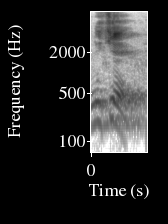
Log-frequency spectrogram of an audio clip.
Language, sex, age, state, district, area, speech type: Bengali, male, 30-45, West Bengal, Purba Bardhaman, urban, read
